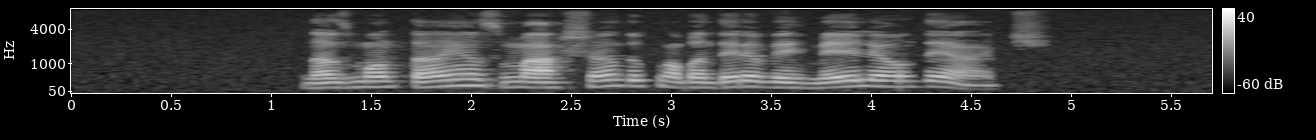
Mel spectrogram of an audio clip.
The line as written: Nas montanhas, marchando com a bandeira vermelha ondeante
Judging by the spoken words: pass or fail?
pass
